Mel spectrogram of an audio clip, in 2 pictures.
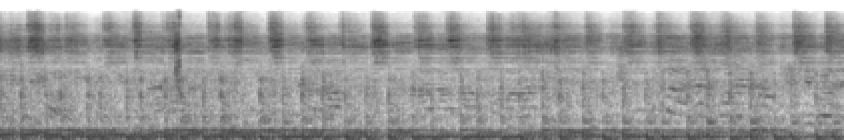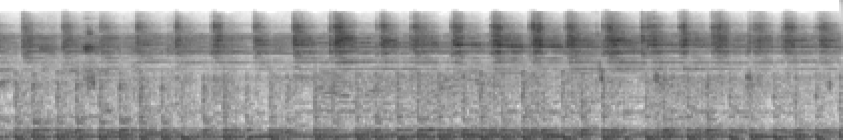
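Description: Loud percussion music with a fast, even drumbeat that does not let up, the kind played to accompany a Chinese dragon (liong) dance.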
